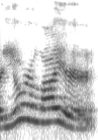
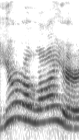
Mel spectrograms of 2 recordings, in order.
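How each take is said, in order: First: Very slow, stretched-out you're a liar; drawn-out accusation. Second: Much higher, jabbing accusation; mock accusation. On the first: Retold or imitated. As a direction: drag out each word of you're a liar. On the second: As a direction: call her a liar, pointed and high. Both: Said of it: "when Stacey's like".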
